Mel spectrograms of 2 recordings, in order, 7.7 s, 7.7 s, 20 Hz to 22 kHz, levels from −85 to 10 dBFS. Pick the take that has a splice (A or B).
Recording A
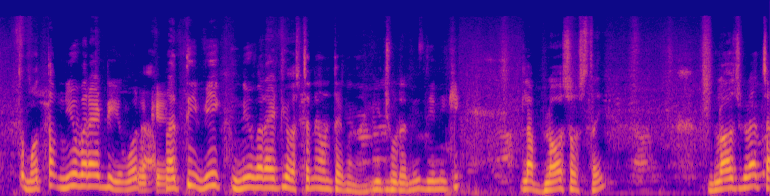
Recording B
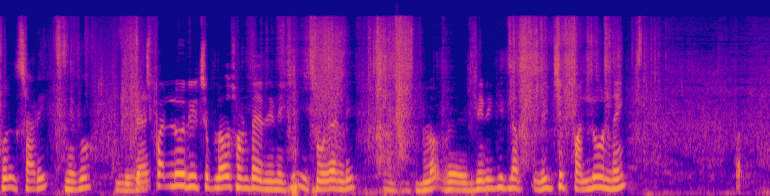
B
